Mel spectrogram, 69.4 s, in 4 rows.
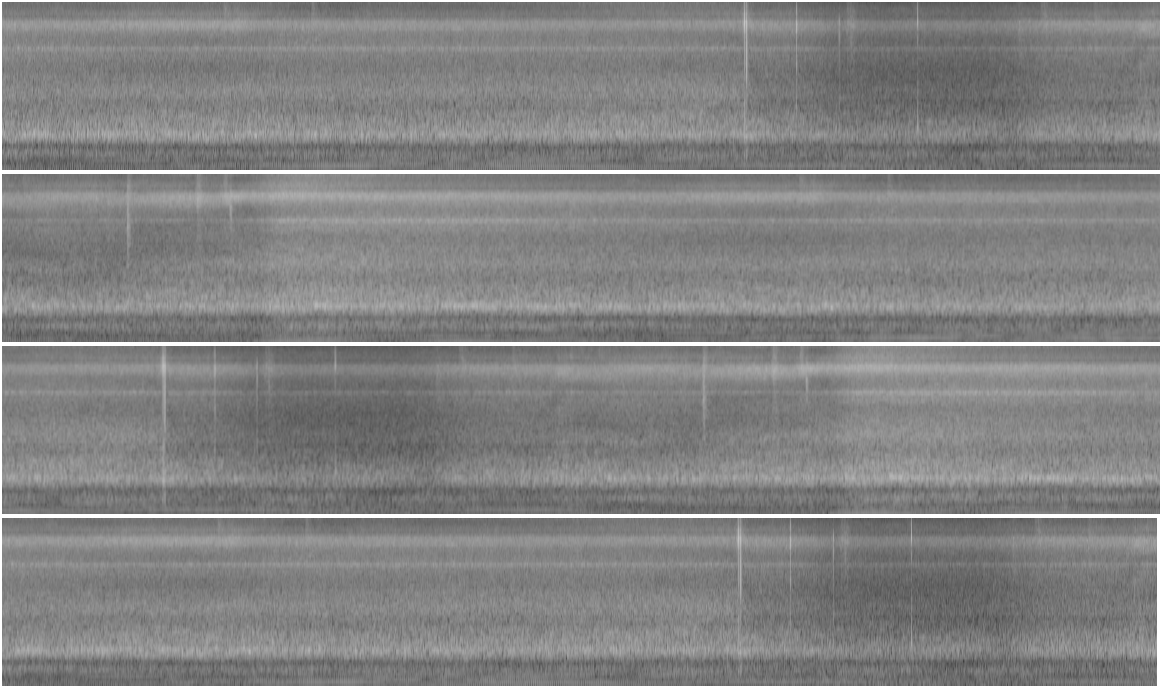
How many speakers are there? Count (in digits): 0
